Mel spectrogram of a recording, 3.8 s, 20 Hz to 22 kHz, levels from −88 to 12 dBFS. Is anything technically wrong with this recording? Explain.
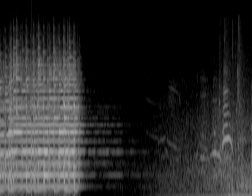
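Yes, there's audio missing between chunks at 0.48, 1.43, 2.38 and 3.33 s, roughly once a second. It's likely a recorder dropping a short slice, around 50 ms, at each chunk boundary, then butting the ends together, so the sound skips abruptly each time.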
